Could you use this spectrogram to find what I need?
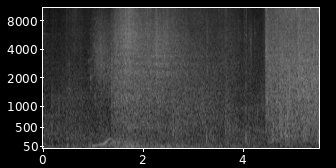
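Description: A heavy blade strikes with a loud rushing burst.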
